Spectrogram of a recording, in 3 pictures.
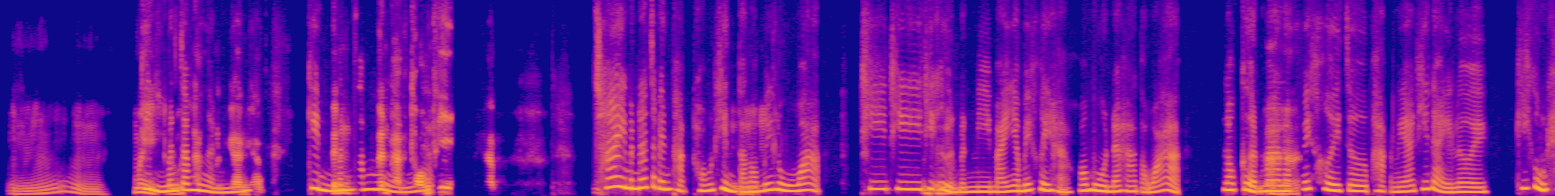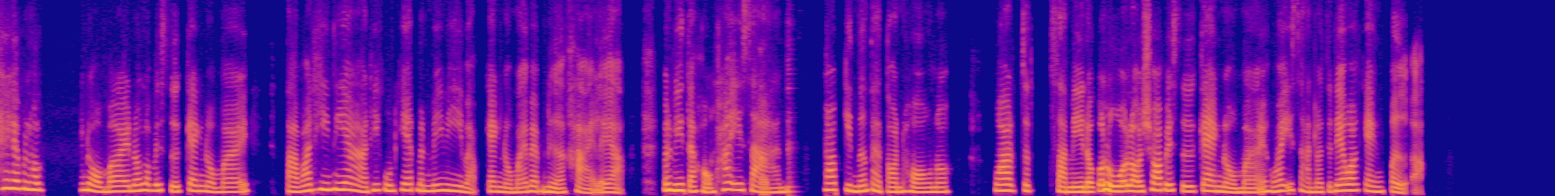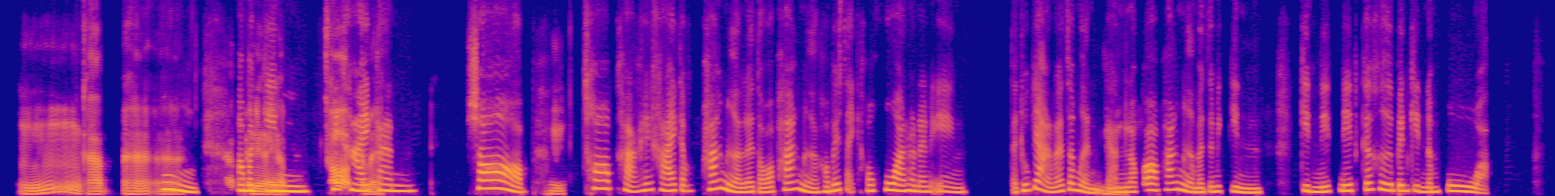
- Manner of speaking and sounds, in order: distorted speech; static; laughing while speaking: "กรุงเทพเรา"; tapping
- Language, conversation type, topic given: Thai, advice, คุณคิดถึงบ้านหลังจากย้ายไปอยู่ไกลแค่ไหน?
